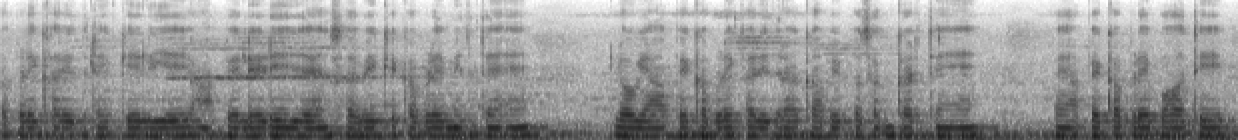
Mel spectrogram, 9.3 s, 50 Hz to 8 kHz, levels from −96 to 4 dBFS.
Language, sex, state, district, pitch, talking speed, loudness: Hindi, male, Chhattisgarh, Kabirdham, 120 Hz, 175 wpm, -17 LUFS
